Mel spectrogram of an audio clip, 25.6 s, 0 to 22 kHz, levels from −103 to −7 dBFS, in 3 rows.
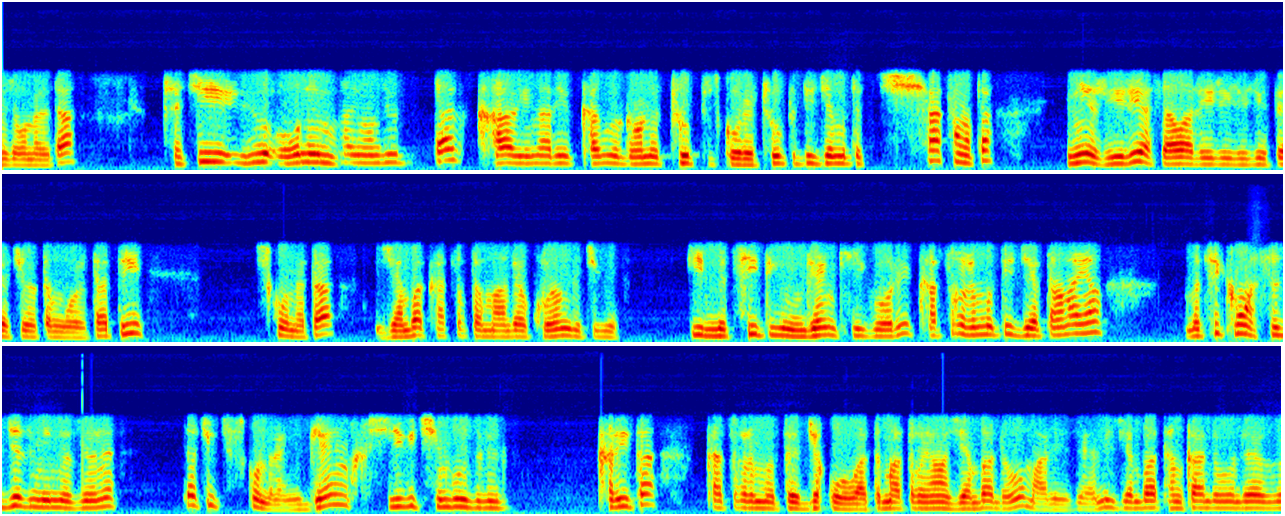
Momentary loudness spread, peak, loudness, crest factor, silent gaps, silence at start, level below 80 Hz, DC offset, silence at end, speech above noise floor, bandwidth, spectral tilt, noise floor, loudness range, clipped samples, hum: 8 LU; -6 dBFS; -22 LUFS; 16 dB; none; 0 s; -66 dBFS; under 0.1%; 0 s; 46 dB; 4.2 kHz; -9.5 dB/octave; -67 dBFS; 3 LU; under 0.1%; none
